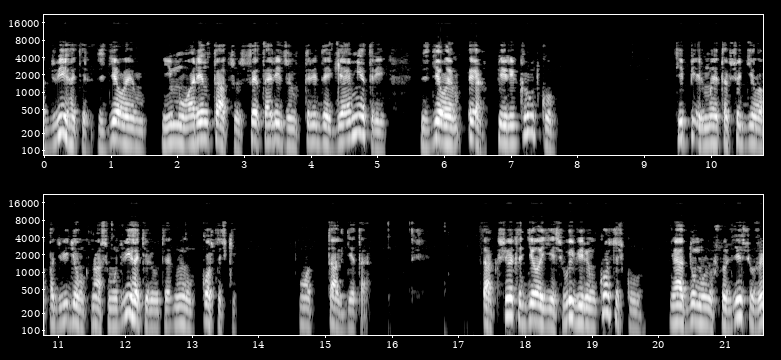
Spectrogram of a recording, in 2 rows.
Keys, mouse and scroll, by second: 2.6-4.7 drag, 5.9 r, 10.0-12.1 drag, 13.2-16.4 drag, 17.6 shift+middle click, 18.8 click, 21.2 KP_7.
